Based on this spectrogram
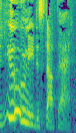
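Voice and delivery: loud, high, slow mocking echo; hammed-up parrot throwing the order back; parrot mimicking exasperation. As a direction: stretch YOU long and high, mimicking a scolding. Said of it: "the parrot stood up a little straighter".

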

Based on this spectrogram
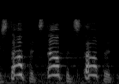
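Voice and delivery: very high squawky parrot mimicry; frantic falsetto parrot echo. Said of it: "the parrot started jumping around the cage saying".

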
